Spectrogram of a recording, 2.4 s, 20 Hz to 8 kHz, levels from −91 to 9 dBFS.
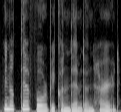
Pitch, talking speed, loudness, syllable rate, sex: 200 Hz, 175 wpm, -15 LUFS, 6.2 syllables/s, female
